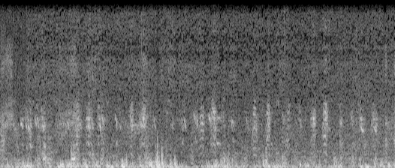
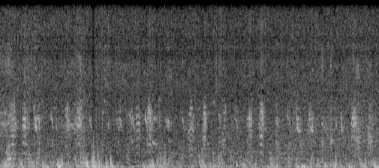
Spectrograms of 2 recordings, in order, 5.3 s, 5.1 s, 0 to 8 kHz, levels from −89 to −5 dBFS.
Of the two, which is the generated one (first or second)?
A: second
